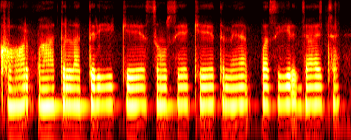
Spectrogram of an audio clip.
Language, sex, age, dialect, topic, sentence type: Maithili, male, 18-24, Bajjika, agriculture, statement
